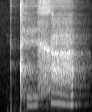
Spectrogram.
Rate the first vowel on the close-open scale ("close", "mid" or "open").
mid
